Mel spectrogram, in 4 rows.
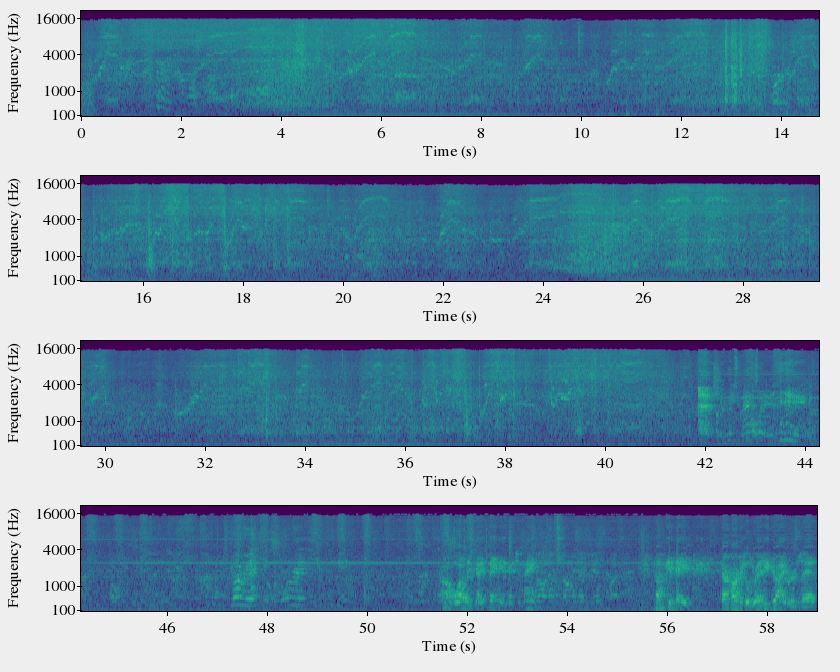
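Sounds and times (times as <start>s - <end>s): rc car motors whining: 0.0s - 59.0s.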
